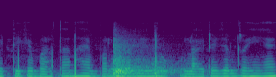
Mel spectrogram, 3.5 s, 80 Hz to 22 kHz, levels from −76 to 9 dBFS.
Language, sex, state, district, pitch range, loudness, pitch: Hindi, male, Maharashtra, Mumbai Suburban, 135-140 Hz, -24 LUFS, 140 Hz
